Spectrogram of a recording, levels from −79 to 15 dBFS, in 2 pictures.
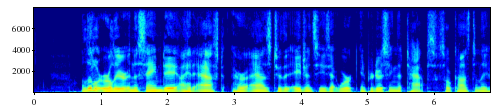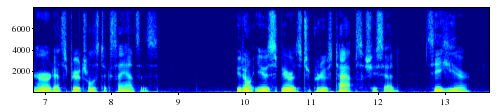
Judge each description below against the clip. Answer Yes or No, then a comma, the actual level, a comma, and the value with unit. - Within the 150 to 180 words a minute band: Yes, average, 165 wpm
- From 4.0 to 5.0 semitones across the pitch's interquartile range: No, average, 3.0 semitones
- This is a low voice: Yes, low, 105 Hz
